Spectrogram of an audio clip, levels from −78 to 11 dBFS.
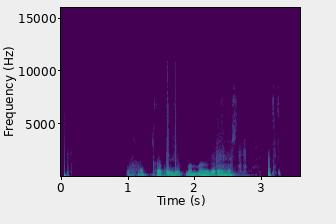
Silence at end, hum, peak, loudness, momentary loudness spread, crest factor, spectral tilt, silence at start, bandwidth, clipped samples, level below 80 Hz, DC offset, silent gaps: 0.3 s; none; -12 dBFS; -29 LUFS; 16 LU; 18 dB; -10 dB/octave; 0.05 s; 7.8 kHz; under 0.1%; -54 dBFS; under 0.1%; 0.41-0.59 s, 0.66-0.86 s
